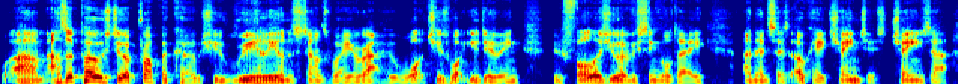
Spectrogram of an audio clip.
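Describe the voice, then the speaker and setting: A middle-aged man giving sales advice straight to camera, talking candidly and bluntly and swearing now and then. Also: lowish voice. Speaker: sales and marketing coach. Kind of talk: direct-to-camera business advice video.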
